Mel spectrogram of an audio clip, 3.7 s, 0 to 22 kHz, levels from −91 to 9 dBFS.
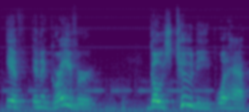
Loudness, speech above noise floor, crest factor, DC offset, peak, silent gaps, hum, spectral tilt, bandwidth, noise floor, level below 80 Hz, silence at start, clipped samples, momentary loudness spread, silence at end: -35 LUFS; 21 dB; 18 dB; under 0.1%; -18 dBFS; none; none; -4.5 dB/octave; 16.5 kHz; -56 dBFS; -62 dBFS; 0 s; under 0.1%; 11 LU; 0 s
